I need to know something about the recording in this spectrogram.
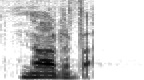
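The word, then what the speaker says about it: Narva (Нарва): At Narva on that map looks like Hapaba in Roman letters, so H-A-P-B-A, but in Cyrillic it's pronounced Narva.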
